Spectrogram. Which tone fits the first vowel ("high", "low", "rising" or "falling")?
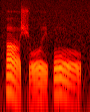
falling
